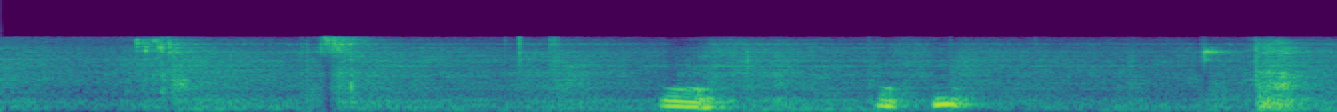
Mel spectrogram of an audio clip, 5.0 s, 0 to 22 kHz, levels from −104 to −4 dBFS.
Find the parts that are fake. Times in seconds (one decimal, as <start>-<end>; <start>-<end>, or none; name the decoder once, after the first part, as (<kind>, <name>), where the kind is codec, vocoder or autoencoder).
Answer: 0.6-5.0 (codec, SNAC)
